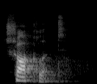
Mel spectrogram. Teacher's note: make sure that there are only 2 syllables. Choc and let. Chocolate. And remember, there's no late in chocolate.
